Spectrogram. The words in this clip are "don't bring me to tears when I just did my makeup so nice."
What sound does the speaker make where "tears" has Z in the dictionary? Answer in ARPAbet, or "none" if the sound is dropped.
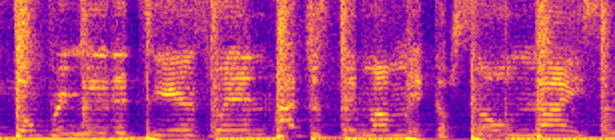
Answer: Z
